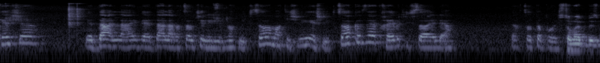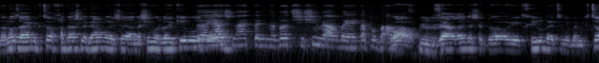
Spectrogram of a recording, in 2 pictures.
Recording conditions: poor microphone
